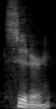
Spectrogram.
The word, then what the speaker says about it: Souter: Souter, yeah.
